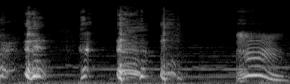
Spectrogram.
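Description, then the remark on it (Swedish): Someone coughs from strong smoke in a run of five harsh, ragged bursts, the last drawn out and raspy, with no talking around them. “För en kort stund så kan du bara hosta.”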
